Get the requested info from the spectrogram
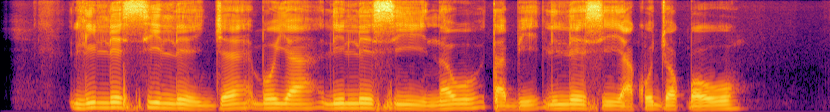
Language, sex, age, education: Yoruba, male, 15-29, secondary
